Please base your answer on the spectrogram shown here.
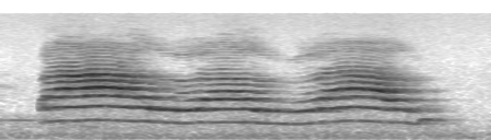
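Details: A cat, said to be fighting or a female calling a male, gives one sustained, nasal yowl lasting about three seconds, swelling twice in loudness and wavering in pitch before fading, with no other sounds.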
